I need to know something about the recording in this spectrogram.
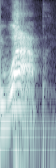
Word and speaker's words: UAP: but I don't think anyone ever pronounces it the way that I do, which is the way people in the military would. And that would be WAP.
